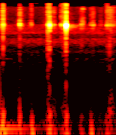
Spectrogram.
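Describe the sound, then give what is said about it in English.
A Ronan the Accuser HeroClix figure's dial clicking: many rapid, light, crisp plastic clicks in an uneven quick rhythm, fairly quiet. “That's the sound of clicks. That's the sound of hero clicks.”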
